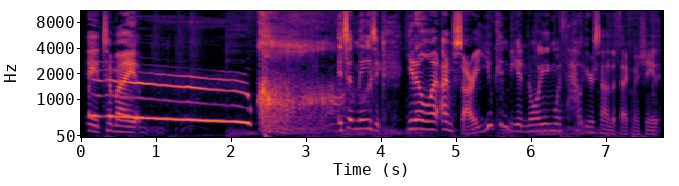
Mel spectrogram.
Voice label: imitating falling bomb saying its amazing you know what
